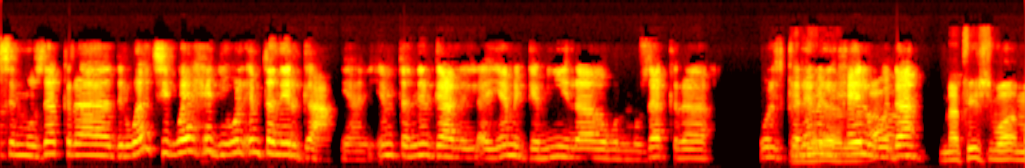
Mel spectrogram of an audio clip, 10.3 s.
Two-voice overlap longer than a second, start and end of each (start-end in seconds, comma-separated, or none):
7.9-9.3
